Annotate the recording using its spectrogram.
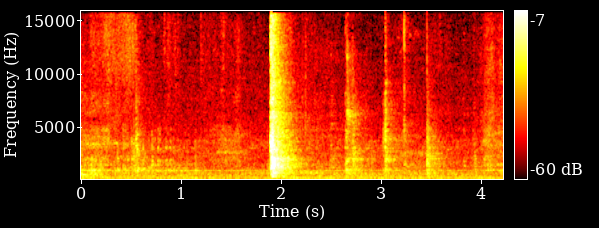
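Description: A steel-wire snare frame with a wooden board being handled and set down: one sharp knock about two seconds in, then a few light clicks.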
